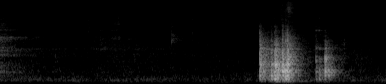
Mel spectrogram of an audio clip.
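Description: Scoop scraping into firm homemade vegan ice cream in a container, a quiet lull followed by two short, crisp scraping clatters close by.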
